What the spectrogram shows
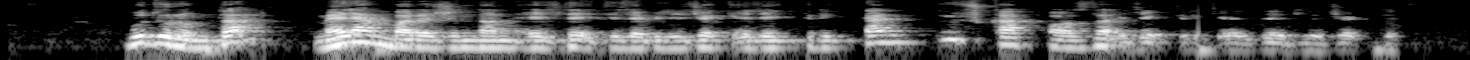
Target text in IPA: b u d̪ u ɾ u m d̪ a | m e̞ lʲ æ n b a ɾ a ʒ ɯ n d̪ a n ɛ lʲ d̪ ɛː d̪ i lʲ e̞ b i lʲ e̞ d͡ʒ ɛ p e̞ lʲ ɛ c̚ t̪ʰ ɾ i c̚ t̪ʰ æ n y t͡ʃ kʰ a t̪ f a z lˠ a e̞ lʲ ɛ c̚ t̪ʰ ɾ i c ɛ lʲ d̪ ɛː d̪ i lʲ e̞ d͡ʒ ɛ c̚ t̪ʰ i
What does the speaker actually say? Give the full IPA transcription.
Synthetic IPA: b u d̪ u ɾ u m d̪ a | m e̞ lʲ æ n b a ɾ a ʒ ɯ n d̪ a n ɛ lʲ d̪ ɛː d̪ i lʲ e̞ b i lʲ e̞ d͡ʒ ɛ c e̞ lʲ ɛ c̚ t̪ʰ ɾ i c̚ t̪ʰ æ n y t͡ʃ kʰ a t̪ f a z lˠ a e̞ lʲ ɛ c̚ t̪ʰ ɾ i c ɛ lʲ d̪ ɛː d̪ i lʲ e̞ d͡ʒ ɛ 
